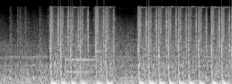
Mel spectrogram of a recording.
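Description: Loud close machine gun fire in Call of Duty: Modern Warfare II, rapid sustained bursts of evenly spaced shots separated by brief pauses, with no talking.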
